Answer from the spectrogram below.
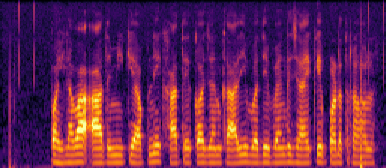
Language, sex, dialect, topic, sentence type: Bhojpuri, male, Western, banking, statement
